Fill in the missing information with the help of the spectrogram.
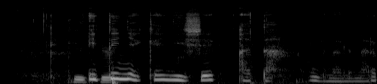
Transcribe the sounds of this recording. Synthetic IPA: i˦tɪ˦ɲɛ˨kɛ˦ɲi˨ʃe˦k | a˨ta˨o˦ɡi˨nɔ˨lɪ˨mɛ˨ɾɛ˦

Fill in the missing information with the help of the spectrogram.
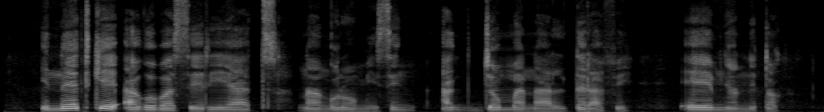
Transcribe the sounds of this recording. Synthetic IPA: i˨nɛ˦tke˦ʔa˨ɡɔ˦ba˦se˨ɾi˦a˦tna˨ŋɡɔ˦ɾo˨mi˨si˦ŋ | a˨k̚d͡ʒɔ˦ma˨na˨ldɛ˦ɾʔa˨fi˦ | ɛ˦mɲɔ˨nːi˦tɔ˦k̚

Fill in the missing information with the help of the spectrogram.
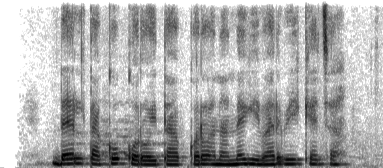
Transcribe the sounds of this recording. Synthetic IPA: dɛ˦lta˨ko˦ko˨ɾo˨i˨ta˨p̚kɔ˨ɾɔ˦˨na˨nɛ˦ɡi˨ba˦ɾbi˦kɛ˦t͡ʃa˦

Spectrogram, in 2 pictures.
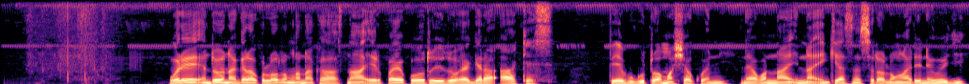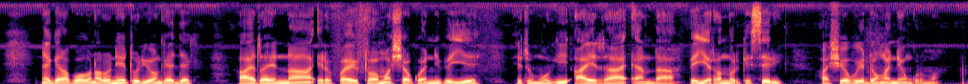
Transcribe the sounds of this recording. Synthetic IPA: wo˦ɾeː˨ndo˦na˨ɡɛ˦ɾa˦kʊ˨lɔ˦tɔ˦ŋa˨na˦ka˦˨sna˨ɪ˨ɾpa˦je˦ko˨˦to˨i˨to˦ɛ˨ɡɛ˦ɾa˦ʔa˦kɛ˨s | pe˨˦bu˦ku˦tɔ˦ma˦ʃa˨kwa˨ni˦nɛ˨˦kɔ˦na˨˦ɪ̰˨na˨ʔḛ˨ŋki˦a˦s̬nɛ˦˨sɪ˨ta˨lu˨ŋa˦te˨ne˦we˦d͡ʒi˦nɛ˨˦ɡɪ˦ɾa˦pɔ˦kna˨to˨ne˦˨to˨ɾjɔ˨ŋkɛ˨d͡ʒɛ˦k | a˦ɪ˨ta˨i˨na˦ɪ˨ɾpa˦e˦k̚tɔ˨˦ma˦ʃa˨kwa˨ni˦pe˨˦je˦ | e˨tu˨mo˨ki˦ʔa˦ɪ˨ta˦ɛ˨nda˨pe˨˦je˨ɾa˦no˨ɾke˨se˦ɾi˨ | a˨ʃi˦ɔ˦˨pu˦e˦do˨ŋa˦ne˨ŋɡu˨ɾma˦

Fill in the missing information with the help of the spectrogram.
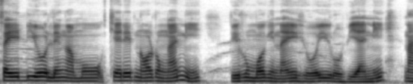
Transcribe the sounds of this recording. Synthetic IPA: sa˦i˦ɗi˦o˦le˦ŋa˨mʊ˦ke˦ɾe˦tnɔ˨˦tʊ˨ŋa˦nɪ˨ | pi˨˦ɾu˦mo˦kɪ˨na˨ɪ˦ho˨˦i˦ɾo˨pi˨a˨ni˦na˨

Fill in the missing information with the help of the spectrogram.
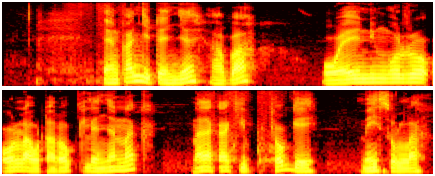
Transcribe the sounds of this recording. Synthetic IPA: ɛ˨ŋka˦ɲɪ˨tɛ˨ɲɛ˦a˨ba˦ | ɔ˨ɛ˦ni˦ŋo˦ɾo˦ʔɔ˦la˨ɔ˨ta˨ɾɔ˦klɛ˨ɲa˦na˦k | na˨˦ja˨ka˦kɪ˨pt͡ʃɔ˦ɡe˨ | mɛ˨˦i˦sʊ˦la˦

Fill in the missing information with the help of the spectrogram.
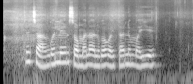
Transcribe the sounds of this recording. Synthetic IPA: t͡ʃe˦t͡ʃa˨ŋɡwo˦le˦n˦sɔ˨ma˨na˦˨ni˨kɔ˦kɔ˨ɪ˨ta˦ne˦ma˨je˦

